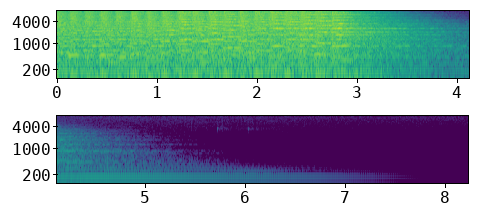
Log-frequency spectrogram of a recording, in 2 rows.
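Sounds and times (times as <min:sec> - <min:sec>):
heated debate news background music: 0:00.0 - 0:04.4.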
